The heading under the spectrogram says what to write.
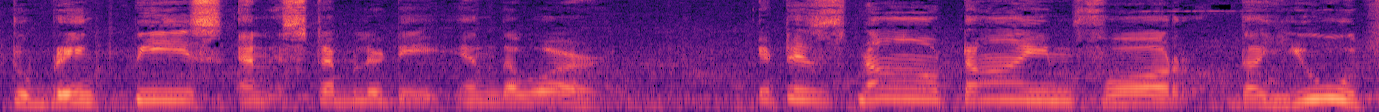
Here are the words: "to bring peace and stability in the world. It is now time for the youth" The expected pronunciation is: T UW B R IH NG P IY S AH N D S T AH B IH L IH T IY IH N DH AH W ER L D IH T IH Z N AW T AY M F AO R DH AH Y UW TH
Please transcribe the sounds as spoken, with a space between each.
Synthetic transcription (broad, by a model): T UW B R IH NG P IY S AH N D S T AH B IH L IH T IY IH N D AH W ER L D IH T IH Z N AW T AY M F AO R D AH Y UW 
